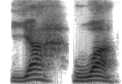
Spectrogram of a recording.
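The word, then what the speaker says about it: Yahweh: and then hey so the route the right pronunciation of the name of God from Torah with the vowels is yahwah all right get me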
